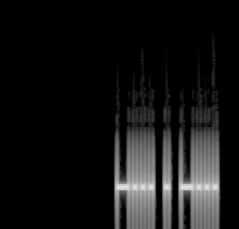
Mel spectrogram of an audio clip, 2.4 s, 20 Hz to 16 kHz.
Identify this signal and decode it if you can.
Morse code, heard as a keyed tone, about 30 wpm, 700 Hz. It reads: BEB
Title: All Cut Numbers - 3-Digit 30wpm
